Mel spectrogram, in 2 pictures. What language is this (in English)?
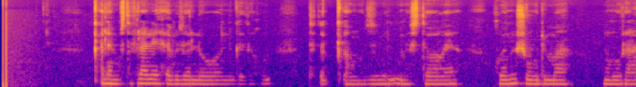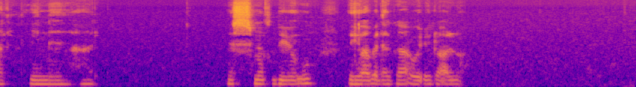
Tigrinya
